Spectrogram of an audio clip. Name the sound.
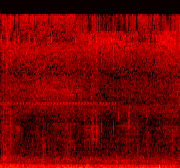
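small honeybees buzzing in the hive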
